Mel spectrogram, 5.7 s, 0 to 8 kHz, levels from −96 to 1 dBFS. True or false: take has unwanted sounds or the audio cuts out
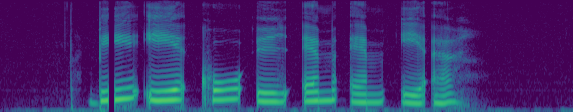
true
